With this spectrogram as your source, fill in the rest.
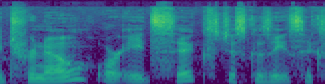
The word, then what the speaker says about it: Trueno: japanese i usually say truno or 86 just because 86 is easier to say in japanese it's pronounced more like toe rain that's the opposite direction to re no like toreno okay got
